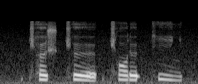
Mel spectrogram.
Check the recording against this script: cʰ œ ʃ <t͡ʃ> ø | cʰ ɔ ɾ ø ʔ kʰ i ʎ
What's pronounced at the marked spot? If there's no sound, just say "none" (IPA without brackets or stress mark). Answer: cʰ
